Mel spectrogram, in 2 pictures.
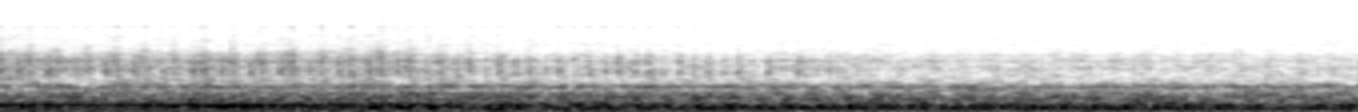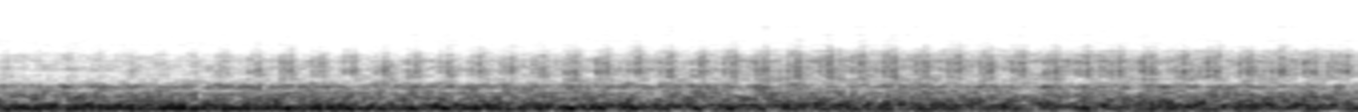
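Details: Toyota EFI engine after repair of rough start and missing: low, even idle hum with steady beat, no stumbles or misses; idle settled smoothly.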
